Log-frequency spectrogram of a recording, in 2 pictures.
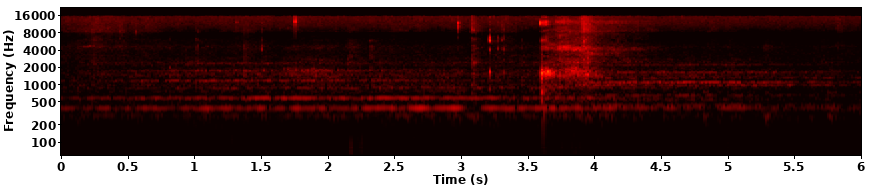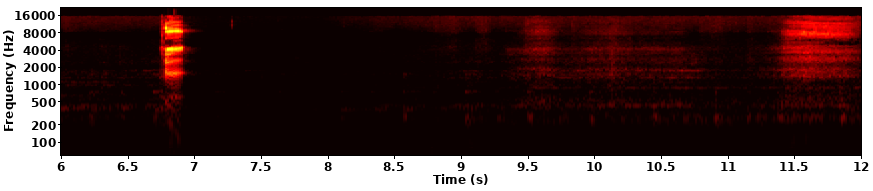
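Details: A violent hiccup: a single sharp, abrupt hiccup sound with quiet background music and room noise.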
